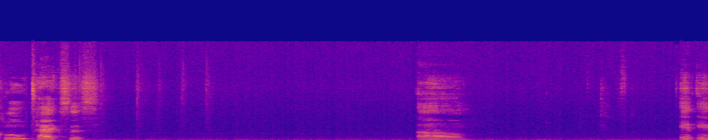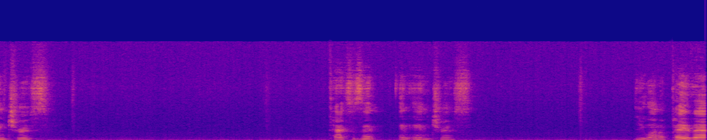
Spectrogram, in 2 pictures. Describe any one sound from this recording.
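A man speaks calmly close by, in short bursts with pauses.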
